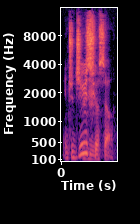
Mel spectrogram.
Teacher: You've got not only a rising falling pattern, introduce yourself, but you've also got a stressed word there, which is introduce, and then it's one of the syllables within that word, juice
